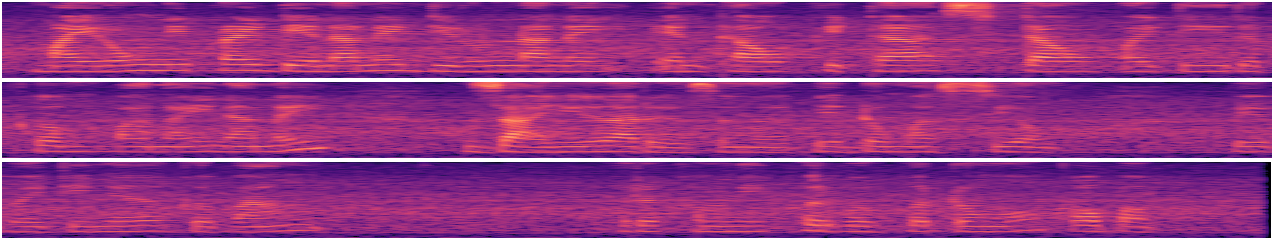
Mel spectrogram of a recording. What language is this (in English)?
Bodo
